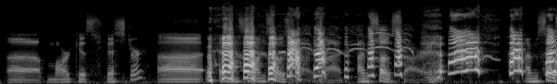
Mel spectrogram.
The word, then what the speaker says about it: Pfister: so sorry i mean he has a p in front of it but i can't imagine you pronounce the p you don't think it's yeah or god forbid pfister that is the darkest timeline hello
